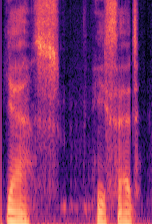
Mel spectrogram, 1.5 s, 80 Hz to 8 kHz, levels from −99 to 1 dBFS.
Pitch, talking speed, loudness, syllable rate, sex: 90 Hz, 120 wpm, -18 LUFS, 2.9 syllables/s, male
